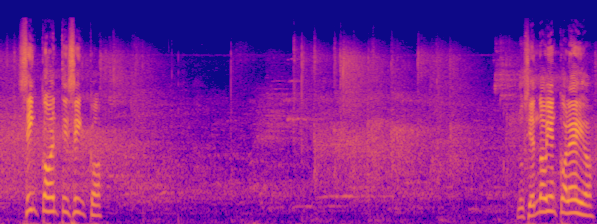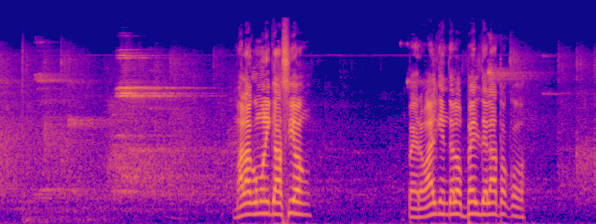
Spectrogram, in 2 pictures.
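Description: Basketball shoes squeak sharply on an indoor court in short bursts.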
